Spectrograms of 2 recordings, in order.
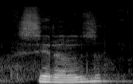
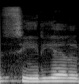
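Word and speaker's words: Cyril: सिरल, okay, my friend cereals new टाई। इसका pronunciation सीरियल भी हो जाता है, कई बार देखा है मैंने, सायरल भी बोलते हैं, सिरल, तो ये इसके प्रोनाउंसिएशन है कई।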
